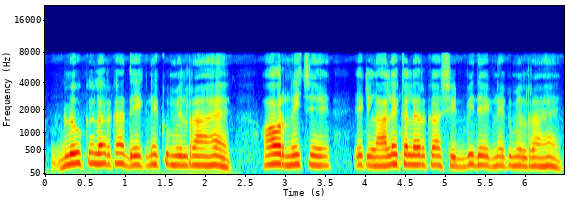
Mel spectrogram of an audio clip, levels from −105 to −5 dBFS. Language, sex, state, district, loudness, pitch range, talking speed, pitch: Hindi, male, Maharashtra, Sindhudurg, -25 LUFS, 170-195 Hz, 195 wpm, 180 Hz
